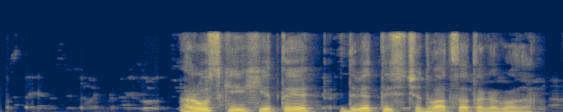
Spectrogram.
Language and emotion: Russian, neutral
